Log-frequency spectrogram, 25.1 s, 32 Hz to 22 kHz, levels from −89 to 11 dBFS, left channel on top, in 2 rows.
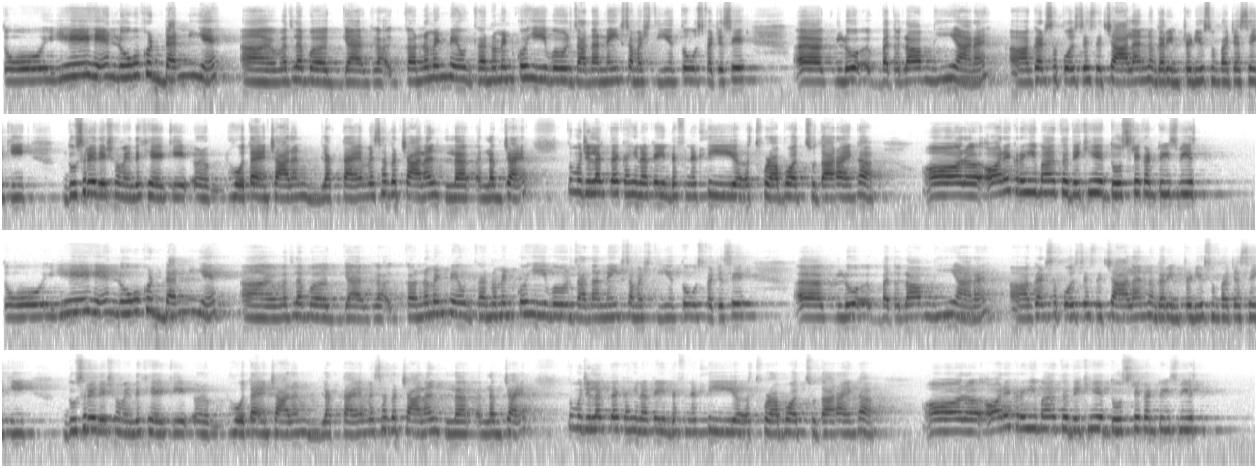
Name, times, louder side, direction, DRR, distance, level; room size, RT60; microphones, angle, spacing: voice 1, 0.0-21.3 21.7-24.5, left 5 dB, 55° left, 13 dB, 0.6 m, -23 dB
18.5 x 6.7 x 9.2 m, 1.1 s
head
